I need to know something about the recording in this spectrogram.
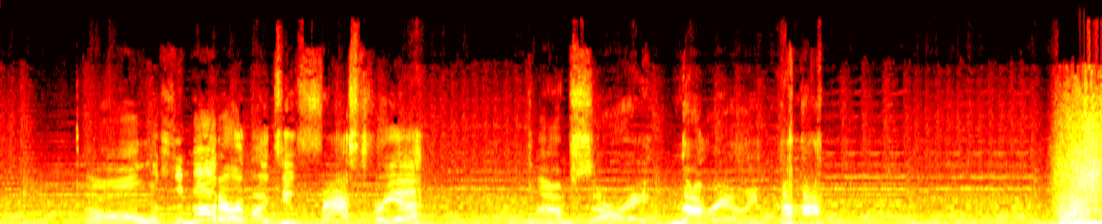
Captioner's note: cackles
